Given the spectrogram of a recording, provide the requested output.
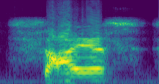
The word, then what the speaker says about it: Ksiez: You know, you could say Ksiez, Sias, Ksiez.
